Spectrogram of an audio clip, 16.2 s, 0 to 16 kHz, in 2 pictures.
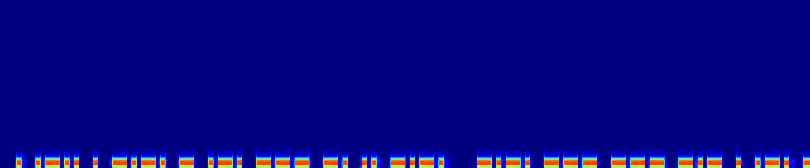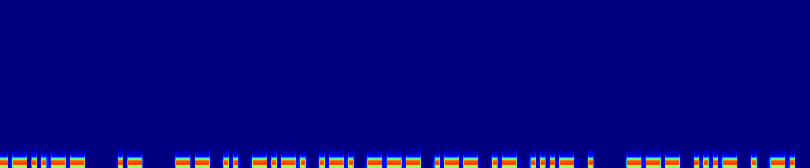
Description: Morse code, heard as a keyed tone, about 25 wpm, 600 Hz. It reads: ELECTRONIC COOKER, A MICROWAVE OVEN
